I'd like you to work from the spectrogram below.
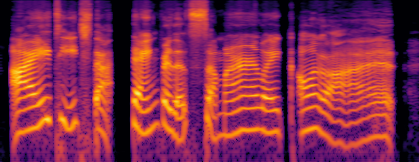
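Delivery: put-on Valley Girl voice, "God" drawn out. Mocking how another speaker imitates people: Valley Girl voice. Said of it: "when she imitates anyone's voice".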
